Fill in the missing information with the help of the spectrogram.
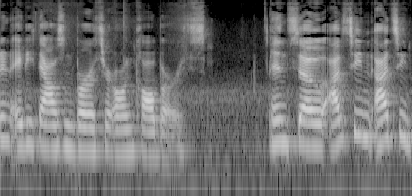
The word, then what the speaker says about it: en caul: And I said at one point, I remember sitting on the birthing ball and I said, I think on-call births are so cool. And before I go any further, let me explain what an on-call birth is. On-call is a French word. It's spelled E-N C-A-U-L, on call.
